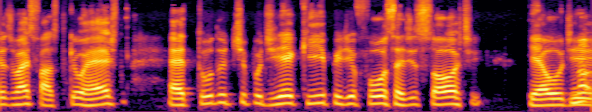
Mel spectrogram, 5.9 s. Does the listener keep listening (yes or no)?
no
